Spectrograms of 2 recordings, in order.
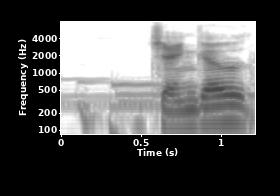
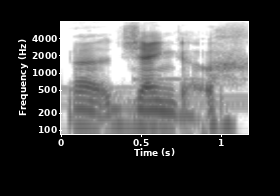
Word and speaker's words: Django: Django. The D is silent. Oh, sorry. Django.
